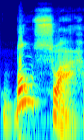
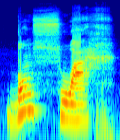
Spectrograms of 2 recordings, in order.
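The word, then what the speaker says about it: bonsoir: também onde nós temos uma pronúncia eh interessante que é diferente para nós brasileiros, que é o o mais ira waa. Tá? Então é bomar. Bonsoar. Tá? Então esse o mais i vai ser wa bonsoar. Mais uma vez também pronunciando o r aqui no final, tá certo?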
